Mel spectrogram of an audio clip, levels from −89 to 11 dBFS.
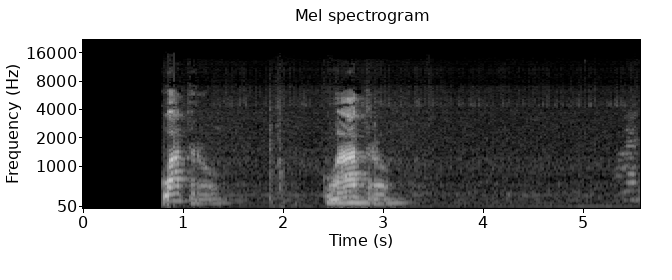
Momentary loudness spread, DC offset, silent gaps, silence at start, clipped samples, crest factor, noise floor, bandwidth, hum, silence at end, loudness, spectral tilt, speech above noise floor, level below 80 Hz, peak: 28 LU; under 0.1%; none; 0.8 s; under 0.1%; 24 dB; -54 dBFS; 14 kHz; none; 0.05 s; -18 LUFS; -4 dB/octave; 35 dB; -64 dBFS; -2 dBFS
